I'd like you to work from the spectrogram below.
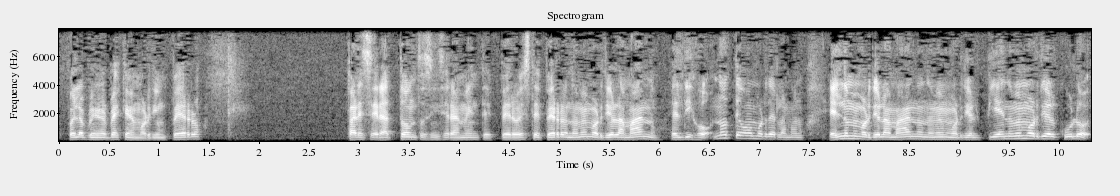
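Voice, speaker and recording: Crude deadpan man. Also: mid-range voice. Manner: crude, self-mocking, deadpan storytelling. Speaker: comedic storyteller. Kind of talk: casual comedic monologue.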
